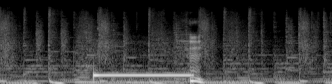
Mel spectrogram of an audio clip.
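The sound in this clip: A telephone line ringing before a call is answered: a single steady, mid-pitched ring tone lasting about a second, standing out from the surrounding background sound.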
